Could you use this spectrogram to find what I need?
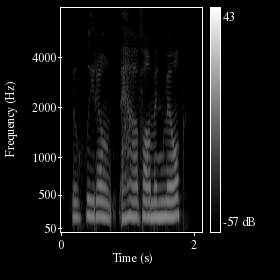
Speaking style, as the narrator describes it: the girl stammered

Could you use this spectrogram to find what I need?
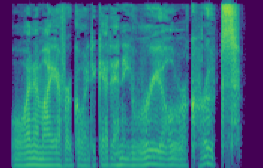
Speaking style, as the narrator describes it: He muttered

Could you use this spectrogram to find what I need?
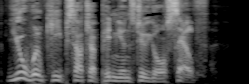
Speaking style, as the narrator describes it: said harshly

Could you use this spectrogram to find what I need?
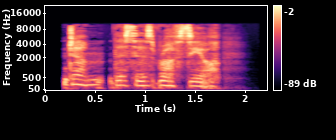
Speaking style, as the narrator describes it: said quietly

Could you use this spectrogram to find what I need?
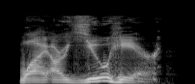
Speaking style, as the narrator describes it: Seth snapped right back

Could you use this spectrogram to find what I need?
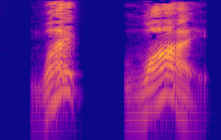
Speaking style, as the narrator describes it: I managed to stutter, though I could hear the uncertainty in my voice

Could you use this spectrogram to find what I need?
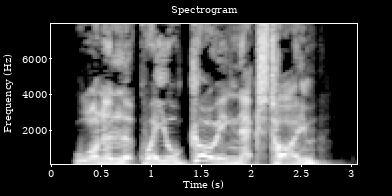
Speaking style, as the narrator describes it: Another shouted

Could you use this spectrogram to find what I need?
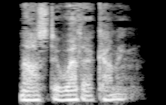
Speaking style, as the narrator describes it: he said, his voice soft

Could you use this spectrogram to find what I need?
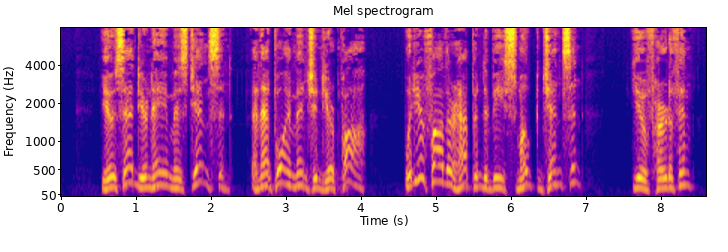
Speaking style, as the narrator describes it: Morgan chuckled

